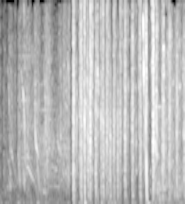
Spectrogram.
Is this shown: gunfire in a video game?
yes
